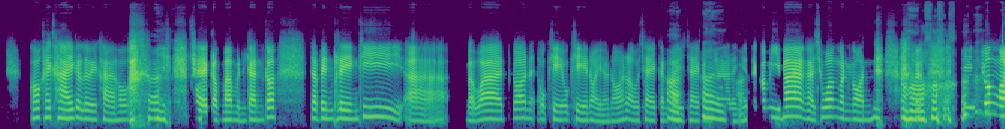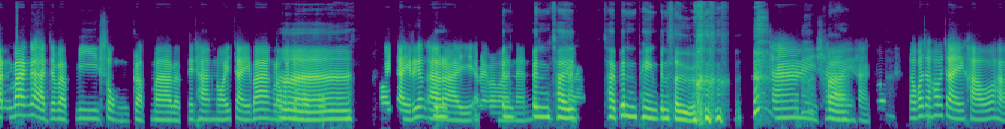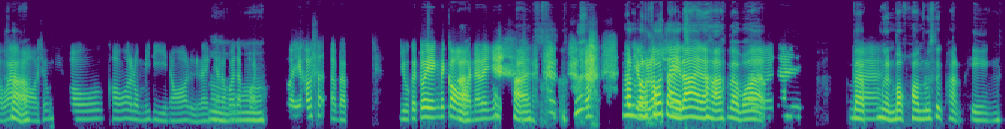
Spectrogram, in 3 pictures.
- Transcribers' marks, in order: laughing while speaking: "เพราะว่ามี"; tapping; mechanical hum; laughing while speaking: "อ๋อ"; chuckle; distorted speech; laugh; other background noise; chuckle; laughing while speaking: "เงี้ย"; laugh
- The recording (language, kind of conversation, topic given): Thai, unstructured, เพลงโปรดของคุณสะท้อนตัวตนของคุณอย่างไรบ้าง?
